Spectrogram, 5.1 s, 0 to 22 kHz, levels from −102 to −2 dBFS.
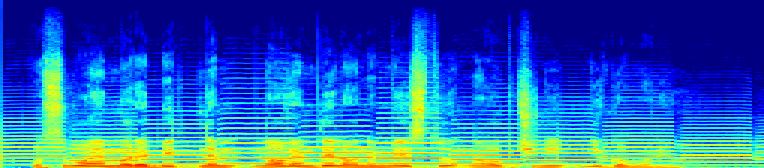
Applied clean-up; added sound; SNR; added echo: none; Trumpet; 8 dB; none.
